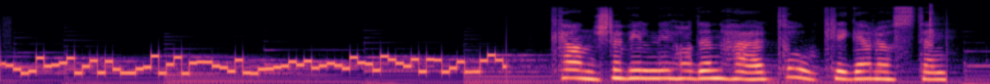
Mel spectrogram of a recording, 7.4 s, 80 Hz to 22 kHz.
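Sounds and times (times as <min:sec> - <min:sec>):
bright electronic beeps in a tune-like pattern: 0:00.0 - 0:04.0
speech: 0:04.2 - 0:07.2.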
